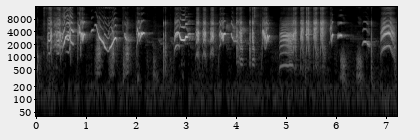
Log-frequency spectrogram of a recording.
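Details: Javan myna, a lure to set silent mynas calling: a busy, varied stream of harsh squawks, swooping whistles dipping and rising, and rattling clicks, with barely a gap throughout.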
